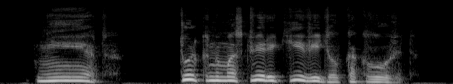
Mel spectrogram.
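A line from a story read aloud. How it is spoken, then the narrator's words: Dejected, timid confession. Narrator (Russian): упавшим голосом сознался Володя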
